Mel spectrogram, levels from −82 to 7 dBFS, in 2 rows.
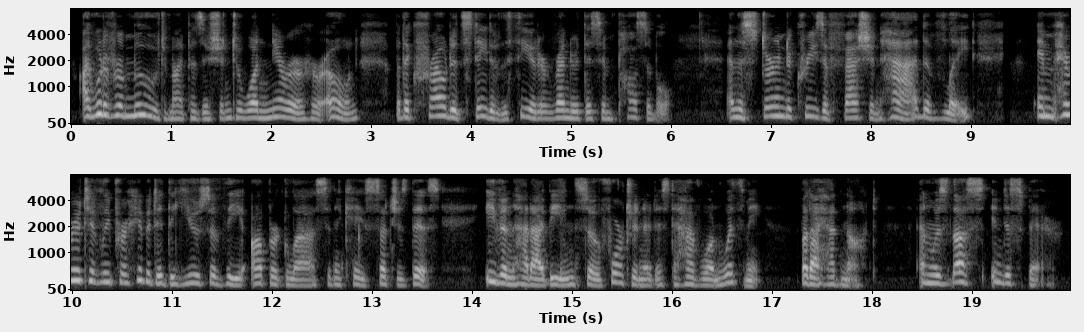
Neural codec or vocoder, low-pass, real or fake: none; 7.2 kHz; real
